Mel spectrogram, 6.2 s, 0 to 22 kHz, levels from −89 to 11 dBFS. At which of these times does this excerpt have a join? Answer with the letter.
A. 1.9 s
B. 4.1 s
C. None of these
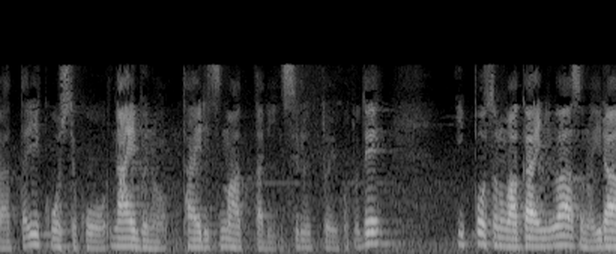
C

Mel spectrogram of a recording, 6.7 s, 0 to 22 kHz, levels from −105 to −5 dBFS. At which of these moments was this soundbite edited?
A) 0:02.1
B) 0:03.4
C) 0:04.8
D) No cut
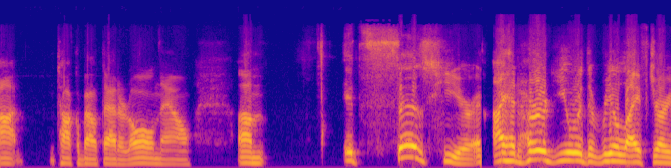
C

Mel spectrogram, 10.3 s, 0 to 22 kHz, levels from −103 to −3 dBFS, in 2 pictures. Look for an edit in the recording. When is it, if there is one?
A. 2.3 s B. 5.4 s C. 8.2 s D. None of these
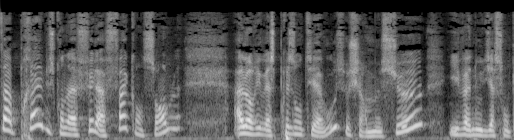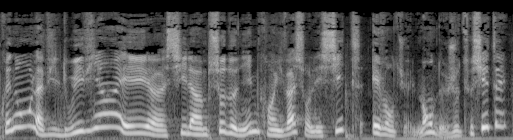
D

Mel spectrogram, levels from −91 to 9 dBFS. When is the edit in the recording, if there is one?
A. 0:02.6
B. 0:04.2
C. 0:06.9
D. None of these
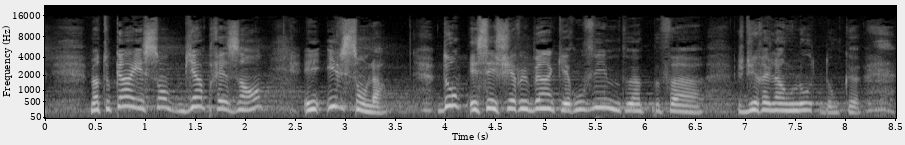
B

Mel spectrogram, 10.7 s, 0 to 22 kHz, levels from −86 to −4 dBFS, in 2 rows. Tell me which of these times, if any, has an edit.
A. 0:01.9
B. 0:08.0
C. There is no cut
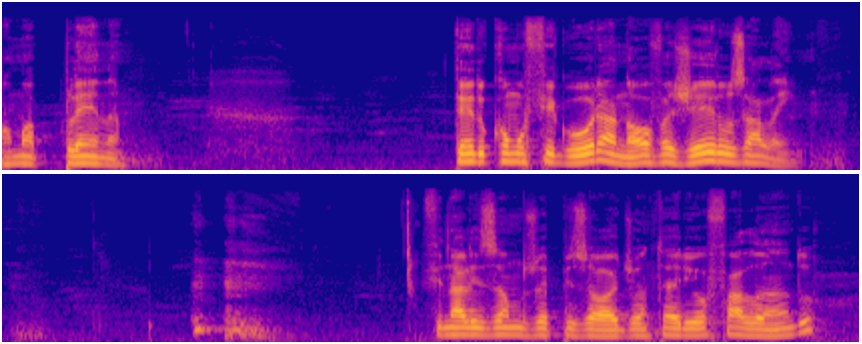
B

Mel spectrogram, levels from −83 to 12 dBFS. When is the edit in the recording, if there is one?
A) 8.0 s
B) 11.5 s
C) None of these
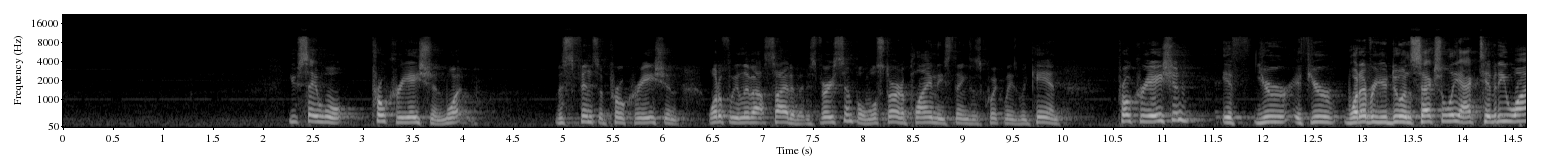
B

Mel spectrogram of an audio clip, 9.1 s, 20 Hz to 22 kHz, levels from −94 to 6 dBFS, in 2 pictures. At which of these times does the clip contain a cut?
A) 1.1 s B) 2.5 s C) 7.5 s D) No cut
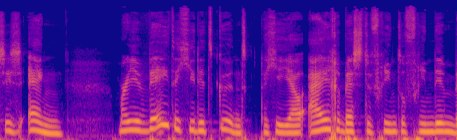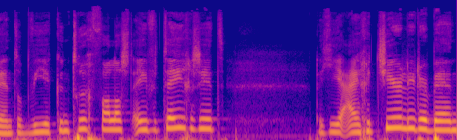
B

